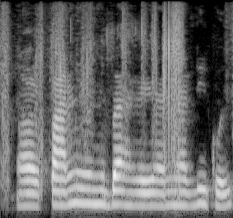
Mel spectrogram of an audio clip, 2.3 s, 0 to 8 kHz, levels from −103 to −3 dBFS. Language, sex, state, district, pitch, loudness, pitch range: Hindi, male, Uttar Pradesh, Deoria, 180 Hz, -19 LUFS, 175-195 Hz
